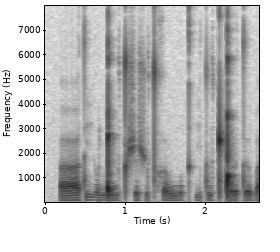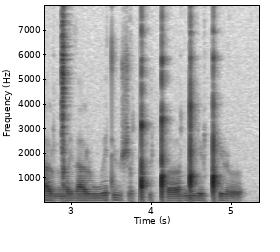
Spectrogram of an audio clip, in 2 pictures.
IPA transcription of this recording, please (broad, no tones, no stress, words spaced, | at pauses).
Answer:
aːtiːo̯ŋ͡ǃuːt ʃəʃutxʌβuo̯ kʰitutǃəː təbaːɭŋ͡ǀʌe̯ ðaːɭβuːe̯tʉː ʃɤǃʰʉǃʰʌː ŋ͡ǃiːɭǃʰiɭɤ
